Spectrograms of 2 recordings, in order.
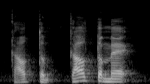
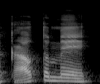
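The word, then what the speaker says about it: Cuauhtémoc: Cautamec. Oh, it's the Cautamec. C-U-A-U. That's too many vowels in a row. C-U-A-U-H-T-E with a little thingy thing. M-O-C. Cautamec. Oh, yes, sir. We crashed the Cautamec into the Brooklyn Bridge, which remains docked at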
